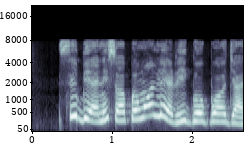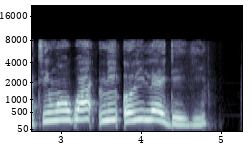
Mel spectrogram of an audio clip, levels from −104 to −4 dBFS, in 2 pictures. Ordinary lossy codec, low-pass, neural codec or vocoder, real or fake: none; none; codec, 16 kHz, 16 kbps, FunCodec, trained on Chinese and English, 50 frames a second; fake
